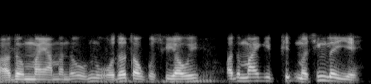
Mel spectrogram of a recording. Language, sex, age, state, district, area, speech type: Manipuri, male, 45-60, Manipur, Kangpokpi, urban, conversation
